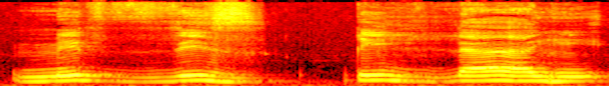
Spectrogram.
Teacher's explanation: را کے نیچے جب زیر ہو تو را کو باریک کر کے پڑھی جائے گی، یعنی اس کو موٹی نہیں پڑھیں گے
